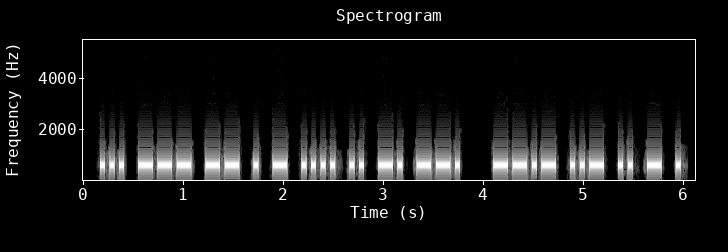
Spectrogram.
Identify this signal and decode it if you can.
Morse code, heard as a keyed tone, about 25 wpm, 600 Hz. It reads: SOMETHING QUITE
